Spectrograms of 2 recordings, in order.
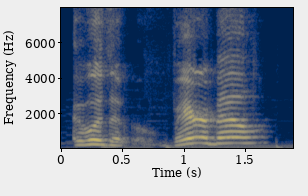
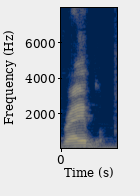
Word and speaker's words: Vrabel: Let's talk about Varabel caught allegedly cheating. Is that how you say it? Vrabel. Yeah.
